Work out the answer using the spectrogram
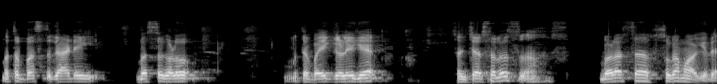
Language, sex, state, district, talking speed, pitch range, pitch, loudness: Kannada, male, Karnataka, Bijapur, 100 wpm, 135-185 Hz, 145 Hz, -14 LUFS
